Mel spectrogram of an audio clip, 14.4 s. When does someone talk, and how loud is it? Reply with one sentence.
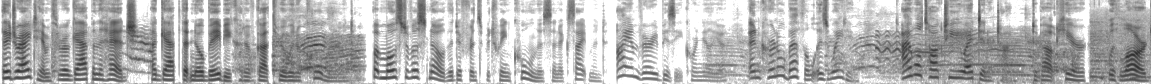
You can hear the talking from 0.0 to 14.3 s, getting quieter then louder.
